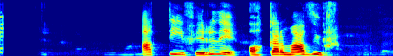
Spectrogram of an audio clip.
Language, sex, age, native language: Icelandic, male, 9, Icelandic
